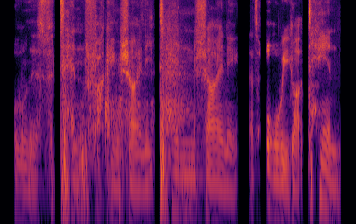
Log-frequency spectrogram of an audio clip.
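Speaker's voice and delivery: quiet muttering, grumbling under the breath. Playing a character during a chase, muttering under her breath. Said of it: "Nora's just saying under her breath".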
